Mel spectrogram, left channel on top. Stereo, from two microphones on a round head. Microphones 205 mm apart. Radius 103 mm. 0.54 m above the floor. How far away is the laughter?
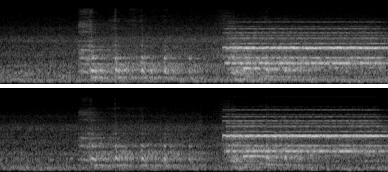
About 3 m.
